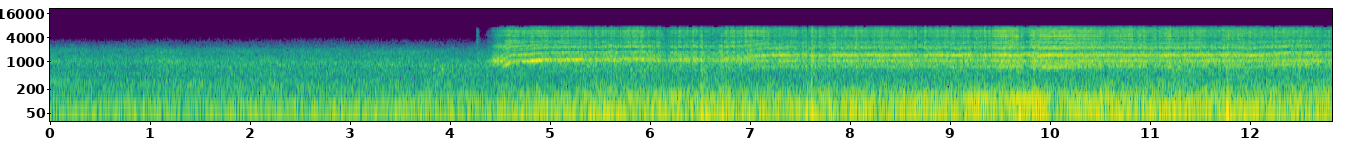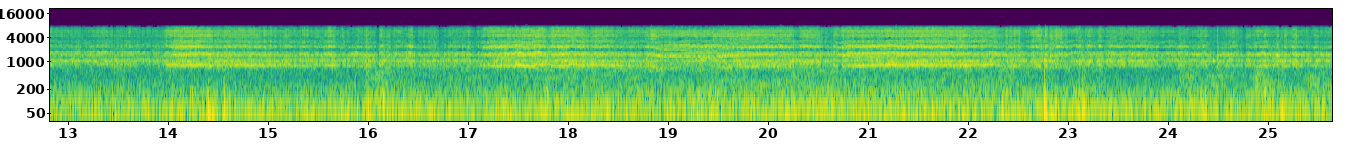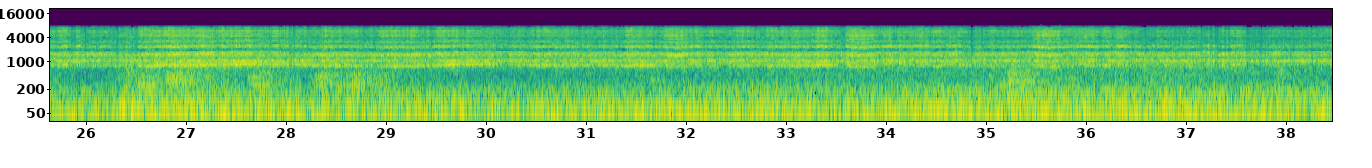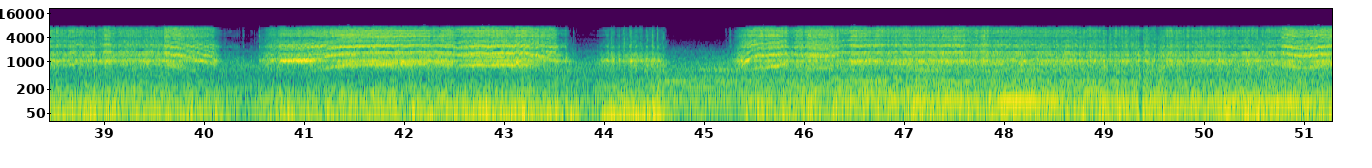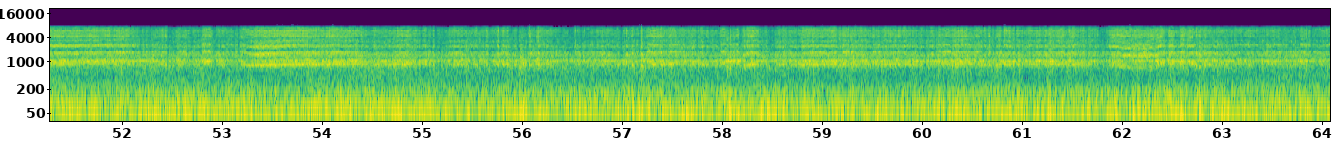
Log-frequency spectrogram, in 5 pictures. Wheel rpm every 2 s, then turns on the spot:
0, 0, 80, 170, 190, 200, 220, 220, 210, 210, 210, 210, 210, 210, 220, 220, 220, 220, 220, 220, 110, 190, 40, 200, 230, 230, 230, 230, 240, 230, 230, 220.
none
